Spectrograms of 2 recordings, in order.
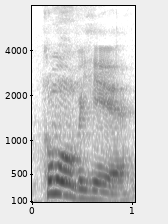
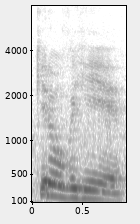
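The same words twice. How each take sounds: First: Put-on Italian-American accent. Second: Put-on East Coast accent. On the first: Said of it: "Does that really sound Italian to you?". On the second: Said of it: "how it went from that to".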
